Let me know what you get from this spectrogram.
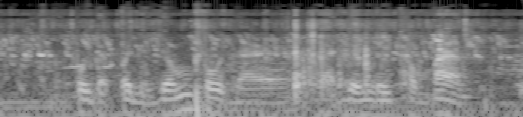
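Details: Fighting-breed chickens in a breeding flock: rapid, uneven runs of harmonic clucks and a drawn-out cackle near the middle, several birds calling at once over steady chatter and speech.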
